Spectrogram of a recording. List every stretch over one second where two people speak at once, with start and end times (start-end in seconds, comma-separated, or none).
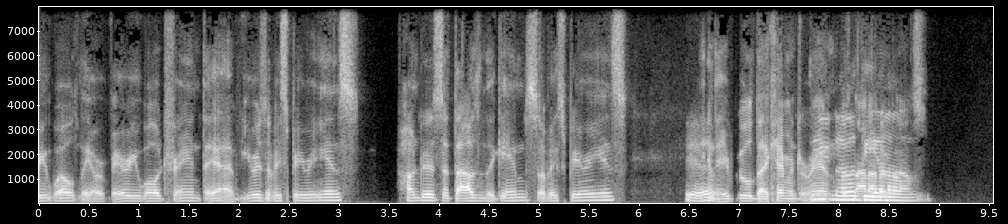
7.7-8.9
